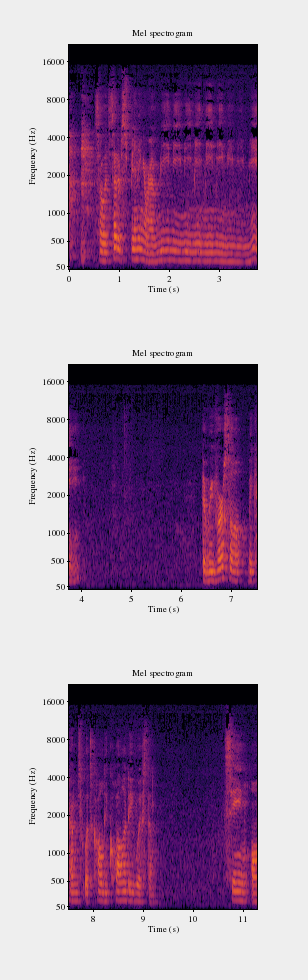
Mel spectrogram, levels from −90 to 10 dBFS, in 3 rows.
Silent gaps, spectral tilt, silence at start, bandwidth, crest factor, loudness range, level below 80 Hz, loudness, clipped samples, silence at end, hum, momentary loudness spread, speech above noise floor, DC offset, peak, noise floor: none; -3 dB/octave; 0 s; 15.5 kHz; 24 dB; 9 LU; -74 dBFS; -28 LUFS; under 0.1%; 0 s; none; 23 LU; 25 dB; under 0.1%; -8 dBFS; -53 dBFS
